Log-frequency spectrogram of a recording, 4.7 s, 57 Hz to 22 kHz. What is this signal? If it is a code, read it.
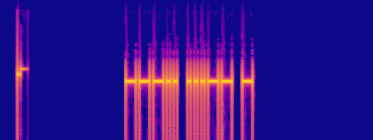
Morse code, heard as a keyed tone, about 28 wpm, 700 Hz. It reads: 83T
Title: Common Cut Numbers - 3-Digit 28wpm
